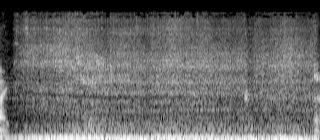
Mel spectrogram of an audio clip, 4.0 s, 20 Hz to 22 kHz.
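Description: Harley-Davidson touring motorcycle's 1700 cc V-twin engine running steadily under way, an even low engine note heard from the rider's seat with road and wind noise over it.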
